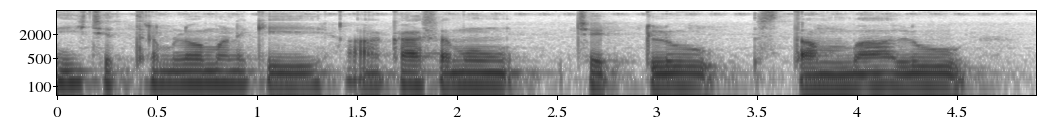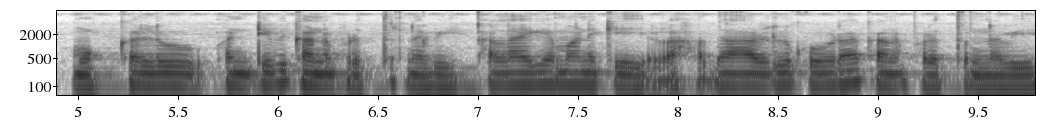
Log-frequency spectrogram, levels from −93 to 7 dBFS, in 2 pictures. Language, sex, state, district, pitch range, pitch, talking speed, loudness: Telugu, male, Andhra Pradesh, Guntur, 105-110 Hz, 105 Hz, 90 wpm, -21 LUFS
